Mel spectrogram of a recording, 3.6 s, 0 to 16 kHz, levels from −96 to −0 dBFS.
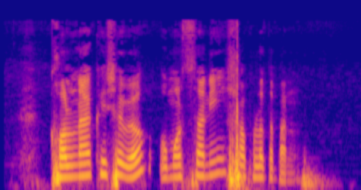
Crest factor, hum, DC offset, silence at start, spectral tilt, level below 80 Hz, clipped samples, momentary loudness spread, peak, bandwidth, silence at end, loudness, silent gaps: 20 dB; none; under 0.1%; 0.5 s; -7.5 dB/octave; -36 dBFS; under 0.1%; 13 LU; 0 dBFS; 11.5 kHz; 0.45 s; -19 LUFS; none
